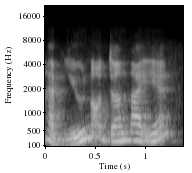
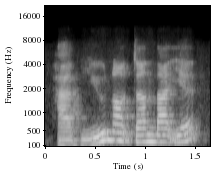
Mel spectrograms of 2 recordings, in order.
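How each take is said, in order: First: It sounds mocking, as if the listener is silly. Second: It sounds demanding, like giving orders.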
